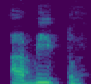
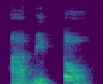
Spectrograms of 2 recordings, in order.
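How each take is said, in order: First: The stress is on the second syllable. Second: The stress is on the third syllable. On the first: It is the present tense, first person. "la primera persona del modo indicativo, del presente" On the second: It is the simple past, third person. "pretérito perfecto simple"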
